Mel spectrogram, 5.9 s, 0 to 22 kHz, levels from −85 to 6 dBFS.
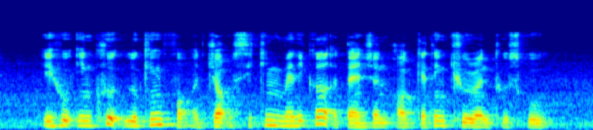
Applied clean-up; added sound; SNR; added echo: none; none; none; none.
